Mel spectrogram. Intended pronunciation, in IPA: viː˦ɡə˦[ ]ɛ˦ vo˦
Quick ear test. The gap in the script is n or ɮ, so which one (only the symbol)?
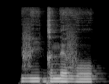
n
